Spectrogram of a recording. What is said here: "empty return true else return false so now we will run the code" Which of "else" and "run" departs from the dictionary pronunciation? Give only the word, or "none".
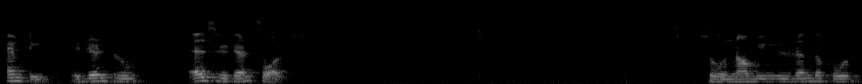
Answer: none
